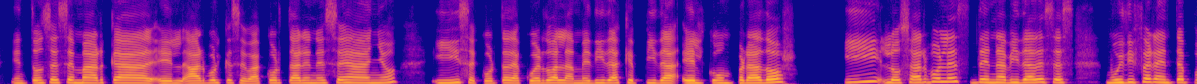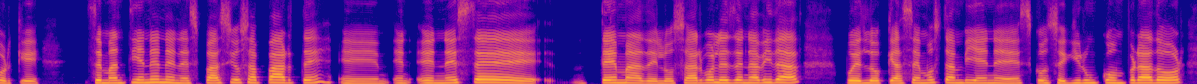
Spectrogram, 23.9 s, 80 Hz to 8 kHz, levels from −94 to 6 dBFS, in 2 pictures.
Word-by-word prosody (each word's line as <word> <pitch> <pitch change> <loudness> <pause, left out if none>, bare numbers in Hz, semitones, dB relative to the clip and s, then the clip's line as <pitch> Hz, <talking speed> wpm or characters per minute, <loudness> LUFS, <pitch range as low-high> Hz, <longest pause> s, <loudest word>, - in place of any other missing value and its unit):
Entonces, 235 +5 -2
se 260 -3 +1
marca 240 -1 +2
el 210 0 -1
árbol 220 +3 +1
que 235 -1 -6
se 220 - -5
va 200 0 +1
a - - -6
cortar 235 0 -1
en 235 0 -2
ese 240 +2 -1
año, 245 +3 0 0.3
y 235 +3 -1
se 245 -5 -3
corta 215 +3 -4
de 225 - +2
acuerdo 220 +2 0
a - - +4
la 220 -3 0
medida 235 +3 -1
que 235 -3 -1
pida 230 0 0
el 225 -1 +3
comprador. 240 +6 +3 0.6
Y 325 +7 -1
los 255 +1 +1
árboles 335 +5 +1
de 280 +2 +1
Navidad 270 +1 +2
es 290 -1 -1
es 265 0 0 0.3
muy 260 +2 +2
diferente 280 -2 +1
porque 210 -5 -4 0.5
se 240 - +3
mantienen 260 +4 0
en 245 -4 0
espacios 245 +4 -2
aparte, 255 +2 +1
em, 200 -4 -7
en 215 -1 -8
en 225 0 -2
ese 260 - +2 0.6
tema 245 -2 +2
de 205 -2 -3
los 205 +3 -5
árboles 245 +2 +2
de 255 -1 +2
Navidad, 260 +3 +2 0.5
pues, 220 -1 +4
lo 225 0 +1
que 220 0 -1
hacemos 240 +4 -3
también 235 -3 -1
es 210 0 -3
conseguir 225 0 -2
un 240 0 -1
comprador 245 +2 +2
240 Hz, 150 wpm, -19 LUFS, 225-260 Hz, 0.6 s, a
